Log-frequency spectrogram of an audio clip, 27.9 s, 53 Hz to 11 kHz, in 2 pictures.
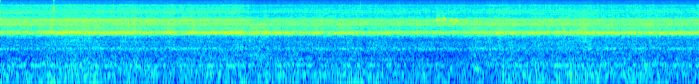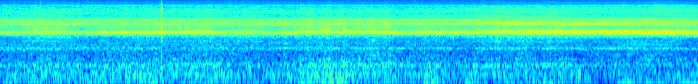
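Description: Honda NXR 150 Bros motorcycle's single-cylinder engine running steadily at cruising speed, mixed with wind and road noise from riding.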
